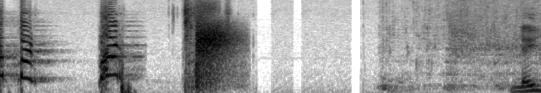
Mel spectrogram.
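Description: Cartoon slap sound effect: one loud, sharp smack about a second and a half in, just after a brief shouted word.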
